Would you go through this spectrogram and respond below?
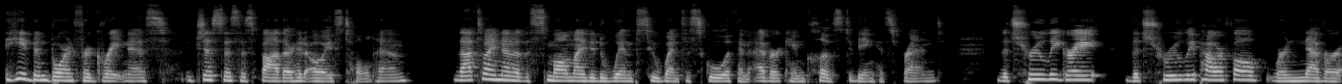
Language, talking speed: English, 185 wpm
